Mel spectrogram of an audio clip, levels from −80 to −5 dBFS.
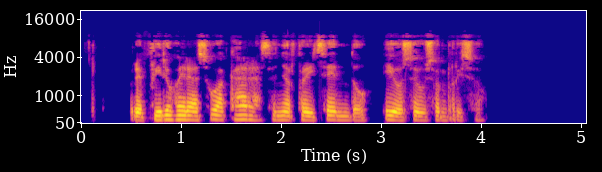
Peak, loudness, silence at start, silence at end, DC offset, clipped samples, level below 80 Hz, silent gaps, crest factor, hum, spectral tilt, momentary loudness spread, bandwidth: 0 dBFS; -14 LUFS; 0.5 s; 1.05 s; under 0.1%; under 0.1%; -62 dBFS; 2.92-3.02 s; 16 dB; none; -3 dB/octave; 7 LU; 10 kHz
